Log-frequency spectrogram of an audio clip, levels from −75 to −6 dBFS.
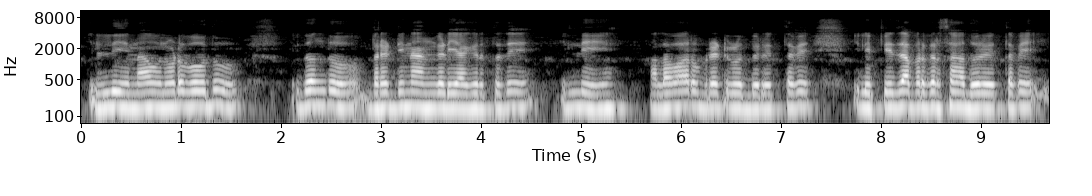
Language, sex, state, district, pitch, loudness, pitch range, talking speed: Kannada, male, Karnataka, Bijapur, 145 Hz, -16 LUFS, 140-150 Hz, 95 wpm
